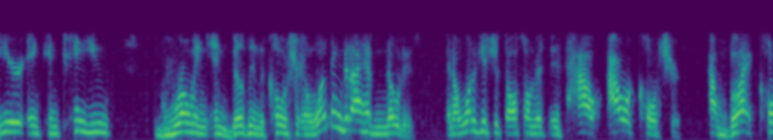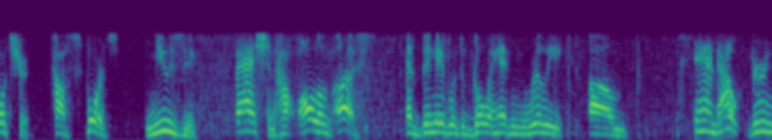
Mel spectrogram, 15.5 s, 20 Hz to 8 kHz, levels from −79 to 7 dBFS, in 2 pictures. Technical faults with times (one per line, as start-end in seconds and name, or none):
0.00-15.46 AMR narrowband mobile codec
